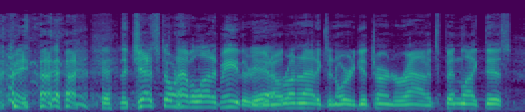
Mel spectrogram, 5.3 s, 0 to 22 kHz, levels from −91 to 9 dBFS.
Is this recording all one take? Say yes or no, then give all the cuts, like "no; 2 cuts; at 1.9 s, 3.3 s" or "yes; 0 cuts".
no; 5 cuts; at 1.2 s, 2.2 s, 2.8 s, 3.2 s, 3.7 s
